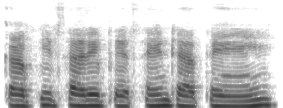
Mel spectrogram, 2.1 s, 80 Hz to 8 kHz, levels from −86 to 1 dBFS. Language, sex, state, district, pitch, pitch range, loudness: Hindi, male, Bihar, Saran, 150 Hz, 140-160 Hz, -23 LUFS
